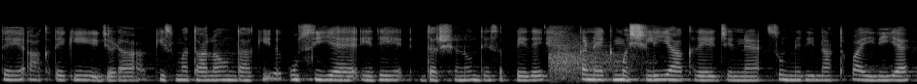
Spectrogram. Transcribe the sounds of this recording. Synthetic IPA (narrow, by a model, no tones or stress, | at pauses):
t̪eːaːkʰd̪eːkɪd͡ʒeːɽaːkɪsmət̪aːlaːɦʊ̃nd̪aːkɪʊsiːɛːeːd̪eːd̪əɾʃənɦʊ̃nd̪eːsəpeːd̪eːkəneːɪkməʃliːaːkʰd̪eːd͡ʒɪnɛ̃ːsʊnːeːd̪iːnət̪ʰpaːiːd̪iːɛː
